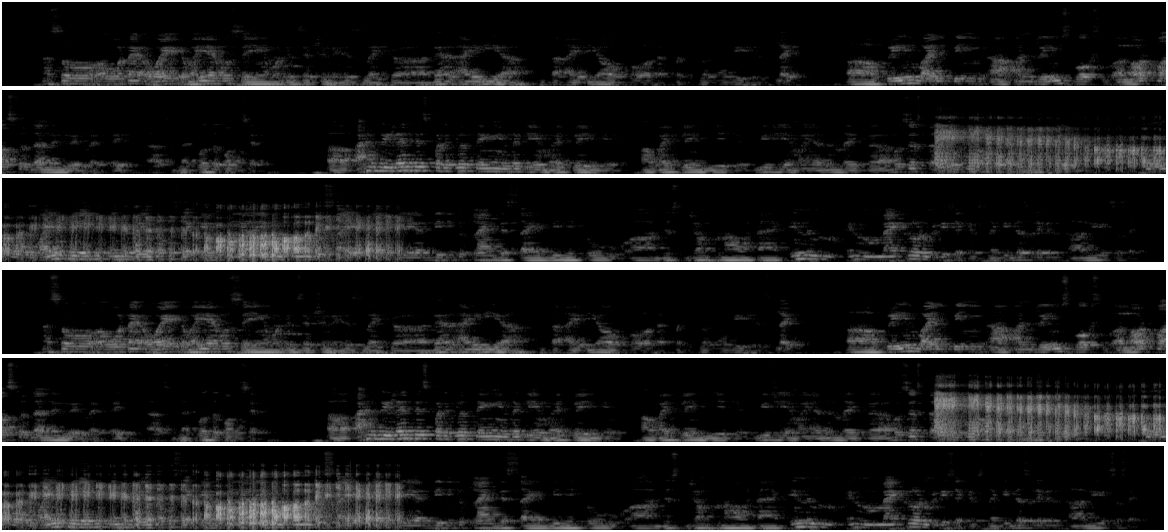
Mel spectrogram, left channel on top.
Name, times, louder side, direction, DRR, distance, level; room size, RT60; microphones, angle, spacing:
voice 1, 0.4-7.9 8.4-14.2 14.9-22.5 23.0-34.6, equal, 15° right, 0 dB, 4.0 m, -41 dB
sound 1, 21.0-27.3, right 4 dB, 50° right, 1.5 m, -31 dB
23.0 x 13.5 x 3.1 m, 0.44 s
head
